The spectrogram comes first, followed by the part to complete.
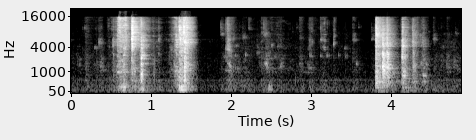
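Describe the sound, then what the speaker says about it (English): Spoon and cutlery handled in a kitchen: a few sharp metallic clinks and rattles in uneven bursts, with quieter small knocks between them and near silence otherwise, close by, no talking. "I'm going to grab a spoon"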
